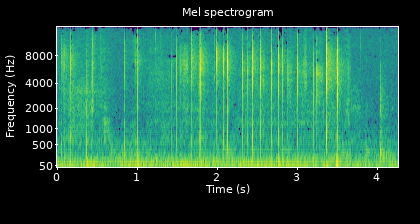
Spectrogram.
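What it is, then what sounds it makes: Paperback book scratched with nails. Long manicured nails scratch and rub the glossy paper cover and pages of a small, solid, closed paperback "Potato Recipe Book" held in both hands. The result is a quiet, dry, bright papery scratching, crinkling texture scattered with many short, sharp ticks that stop instantly.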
